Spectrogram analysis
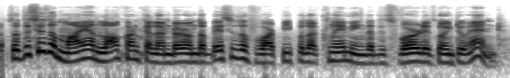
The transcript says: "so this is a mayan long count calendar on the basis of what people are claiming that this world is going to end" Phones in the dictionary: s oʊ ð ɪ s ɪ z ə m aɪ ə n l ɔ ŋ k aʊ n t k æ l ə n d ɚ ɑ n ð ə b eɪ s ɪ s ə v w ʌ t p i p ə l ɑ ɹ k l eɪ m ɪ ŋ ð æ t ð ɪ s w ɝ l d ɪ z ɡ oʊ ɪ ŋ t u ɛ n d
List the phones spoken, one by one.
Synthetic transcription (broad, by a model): s oʊ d ɪ s ɪ z ə m aɪ ə n l ɔ ŋ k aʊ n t k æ l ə n d ɚ ɑ n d ə b eɪ s ɪ s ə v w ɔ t p i p ə l ɑ ɹ k l eɪ m ɪ ŋ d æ t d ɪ s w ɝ d ɪ z ɡ oʊ ɪ ŋ t u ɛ n d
